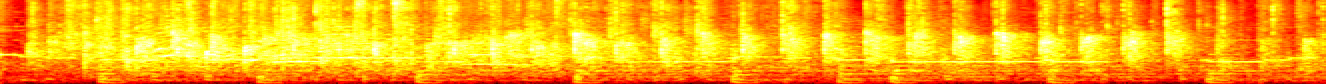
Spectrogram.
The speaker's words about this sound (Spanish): Y hemos llegado al final. Aplauso de primero A.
